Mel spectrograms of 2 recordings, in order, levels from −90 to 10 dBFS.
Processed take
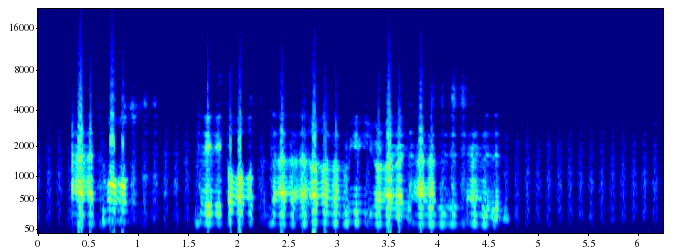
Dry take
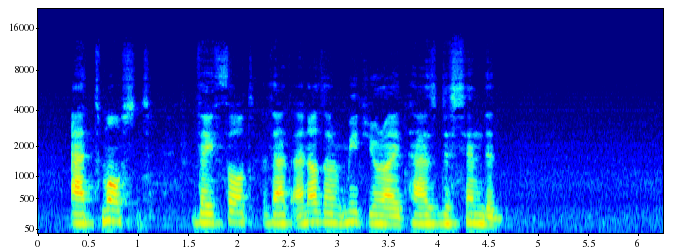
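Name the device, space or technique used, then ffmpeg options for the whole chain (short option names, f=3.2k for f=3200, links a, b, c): helicopter radio: -filter_complex "[0:a]asettb=1/sr,asplit=3[a][b][c];[a]atrim=end=0.564[d];[b]atrim=start=0.56:end=1.83,asetpts=PTS-STARTPTS,afade=t=in:d=0.004:c=qsin,afade=t=out:st=1.266:d=0.004:c=qsin,equalizer=f=510:t=o:w=0.32:g=-4.5[e];[c]atrim=start=1.826[f];[d][e]acrossfade=d=0.004:c1=hsin:c2=qsin[g];[g][f]acrossfade=d=0.004:c1=qsin:c2=hsin,highpass=380,lowpass=3k,aecho=1:1:85:0.562,aeval=exprs='val(0)*pow(10,-21*(0.5-0.5*cos(2*PI*9.4*n/s))/20)':c=same,asoftclip=type=hard:threshold=-26.5dB"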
